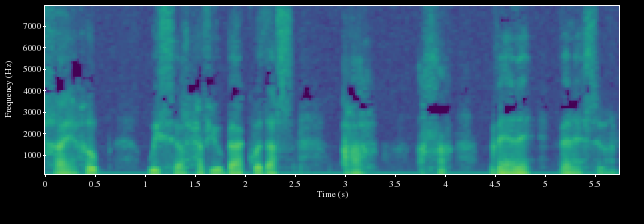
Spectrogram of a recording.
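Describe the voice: A man mumbles in a put-on character voice at an extremely low pitch with vocal fry. He speaks at a slow pace with lively intonation.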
